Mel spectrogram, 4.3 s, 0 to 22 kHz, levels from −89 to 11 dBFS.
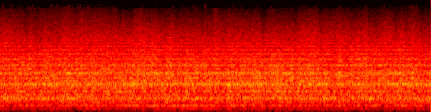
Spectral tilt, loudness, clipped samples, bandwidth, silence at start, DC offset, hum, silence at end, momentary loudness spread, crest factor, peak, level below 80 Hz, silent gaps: -1 dB/octave; -28 LUFS; under 0.1%; 19 kHz; 0 s; under 0.1%; none; 0 s; 1 LU; 14 dB; -14 dBFS; -72 dBFS; none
